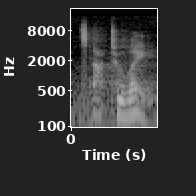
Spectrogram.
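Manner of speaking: reassuring promise. Retold or imitated. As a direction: tell them kindly it is not too late. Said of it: "he's saying".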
